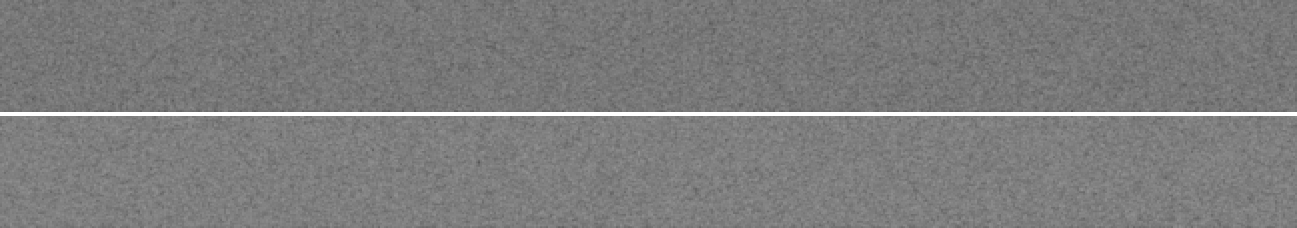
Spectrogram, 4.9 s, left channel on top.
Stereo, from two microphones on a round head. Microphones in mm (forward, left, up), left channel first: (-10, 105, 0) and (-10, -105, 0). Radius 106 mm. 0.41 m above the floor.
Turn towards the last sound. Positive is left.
No sound to turn to.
